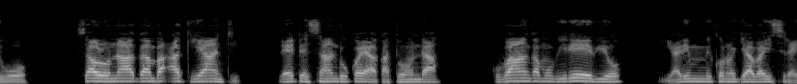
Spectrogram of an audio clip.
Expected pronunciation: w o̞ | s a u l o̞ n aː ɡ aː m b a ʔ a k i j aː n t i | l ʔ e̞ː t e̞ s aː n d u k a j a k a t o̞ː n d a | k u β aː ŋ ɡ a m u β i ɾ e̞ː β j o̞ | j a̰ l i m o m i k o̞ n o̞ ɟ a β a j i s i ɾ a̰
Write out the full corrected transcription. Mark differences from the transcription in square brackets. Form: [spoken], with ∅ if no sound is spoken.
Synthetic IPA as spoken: w o̞ | s a u l o̞ n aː ɡ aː m b a ʔ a k i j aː n t i | l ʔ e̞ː t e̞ s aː n d u k a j a k a t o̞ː n d a | k u β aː ŋ ɡ a m u β i ɾ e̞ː β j o̞ | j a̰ l i m [u] m i k o̞ n o̞ ɟ a β a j i s i ɾ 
